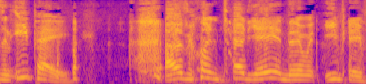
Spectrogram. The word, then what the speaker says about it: Terje: It could be Todd Terje or Tarj. No, I think the J is actually silent. Terje?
